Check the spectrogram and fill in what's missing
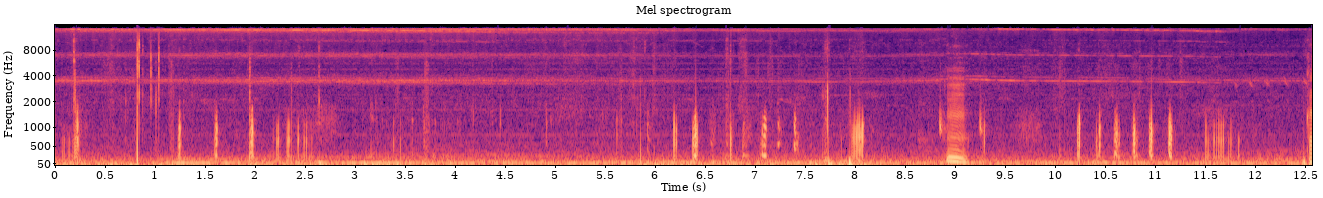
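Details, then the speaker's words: Chicken with a runny nose and mucus, one day into a cold, recorded close with a microphone: short, scattered crackly "krek krek" clicks and one brief squawk; respiratory rattling (snoring). "dia bunyi krok krok krok gitu enggak lantang gitu. Ada krek krek krek krek gitu kan suaranya. Ini engkrok."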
